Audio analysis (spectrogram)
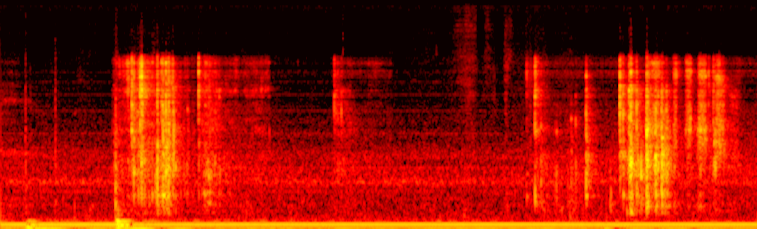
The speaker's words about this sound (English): Is that typing I hear? That's me thinking.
